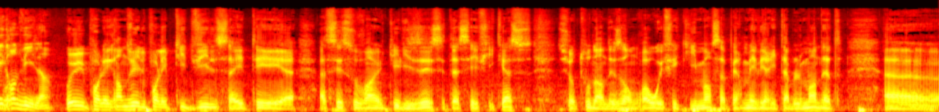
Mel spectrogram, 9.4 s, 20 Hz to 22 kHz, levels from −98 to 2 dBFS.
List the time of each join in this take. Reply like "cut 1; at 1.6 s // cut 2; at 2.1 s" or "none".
none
